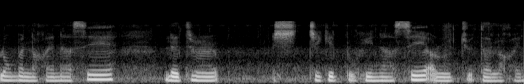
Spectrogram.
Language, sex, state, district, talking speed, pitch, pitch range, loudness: Nagamese, female, Nagaland, Kohima, 150 wpm, 180 Hz, 175-205 Hz, -16 LUFS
